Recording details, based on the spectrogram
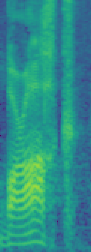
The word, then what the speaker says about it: Barak: You should pronounce it as if it were B-A-R-A-A-A-C-H, with that guttural Barak.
